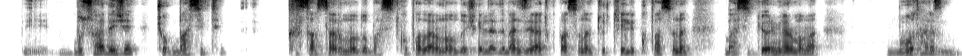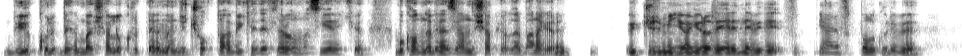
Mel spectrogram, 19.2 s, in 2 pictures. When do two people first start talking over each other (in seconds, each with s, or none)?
none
